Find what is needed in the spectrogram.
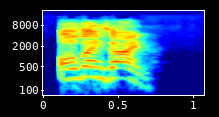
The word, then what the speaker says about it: Auld Lang Syne: When my drummer, Isaac, introduced me to old song line, is how you say it, right? – Auld Lang Syne. – Auld Lang Syne? Wow. – Yes. – I botched that hard.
